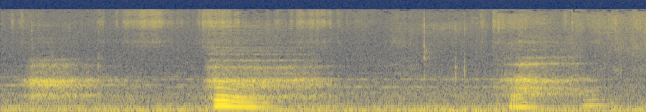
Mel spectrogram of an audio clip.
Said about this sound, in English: The way I see when I start yawning with this meditation, I'm tapping into the parasympathetic part of the nervous system, helping me relax, heal, rejuvenate the body, not in a stressful fight or flight mode, just relaxing.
